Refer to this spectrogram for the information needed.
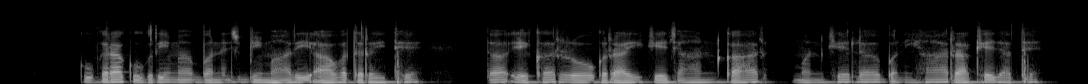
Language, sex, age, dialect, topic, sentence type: Chhattisgarhi, male, 18-24, Eastern, agriculture, statement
